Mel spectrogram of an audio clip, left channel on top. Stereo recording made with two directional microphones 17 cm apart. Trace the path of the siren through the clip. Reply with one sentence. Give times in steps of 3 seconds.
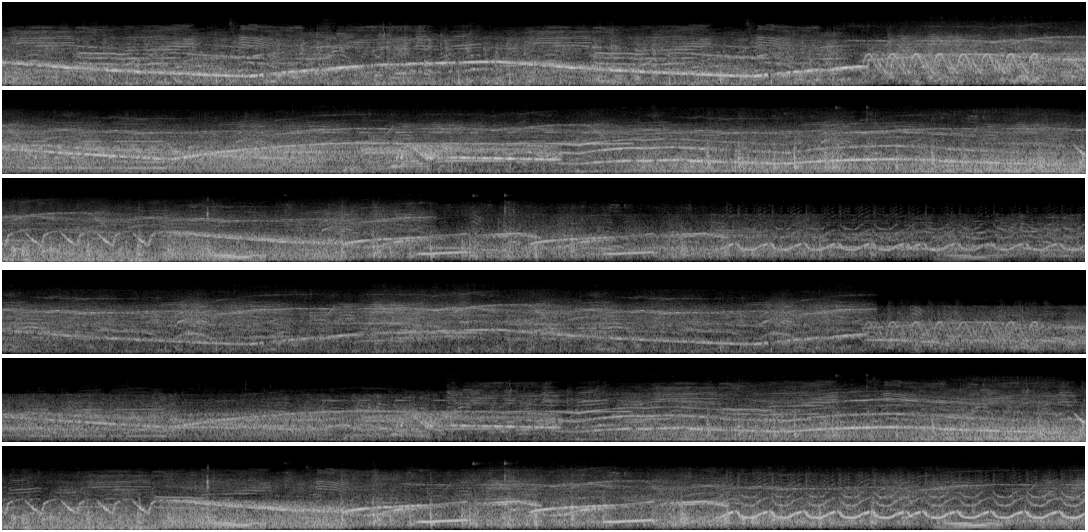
You can hear the siren on the left from 0 s, in the centre from 18 s and on the right from 24 s.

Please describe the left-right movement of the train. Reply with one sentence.
In this clip you hear the train go from the left side to the right.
